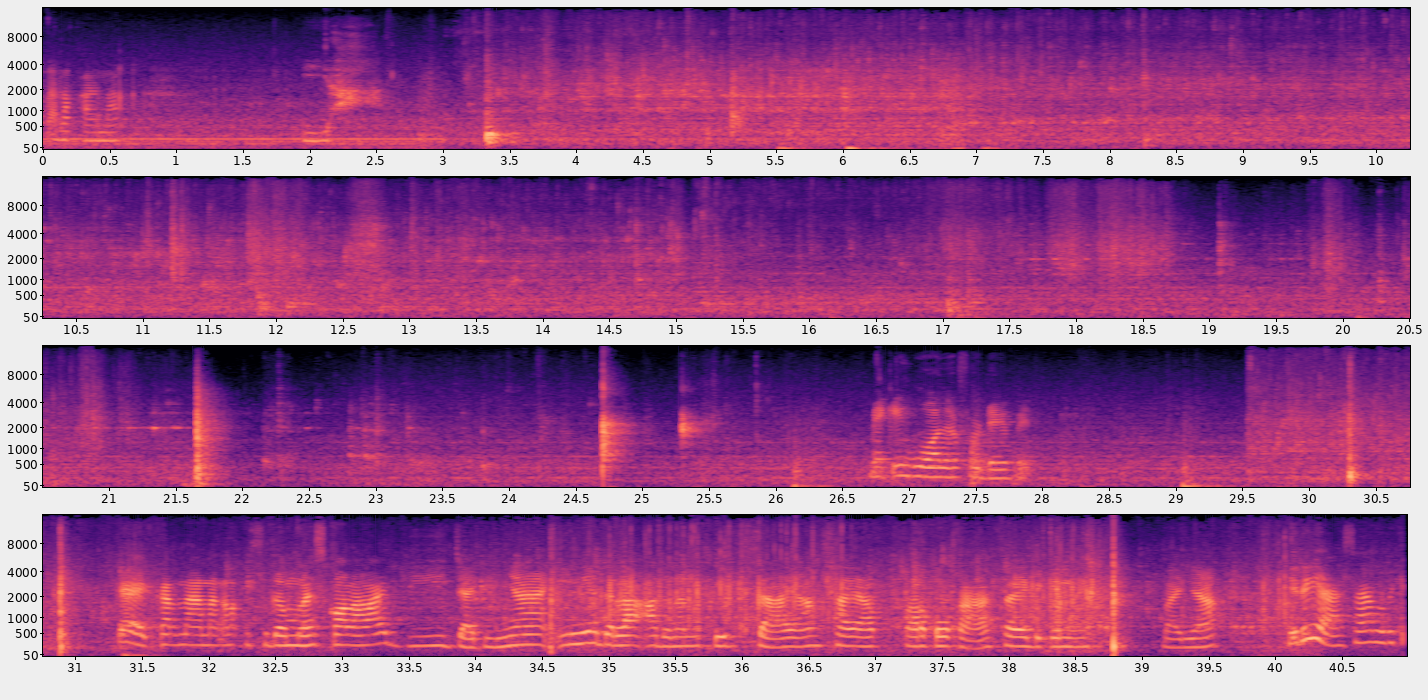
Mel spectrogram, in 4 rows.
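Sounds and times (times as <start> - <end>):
water running from tap: 3.1 - 17.9, 29.6 - 40.9.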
